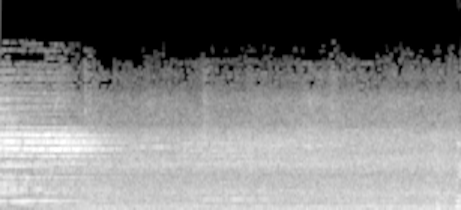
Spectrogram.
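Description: A train rolls past close by, a loud sustained rumble with grinding and rattling wheels that holds steady throughout, with no voices over it.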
